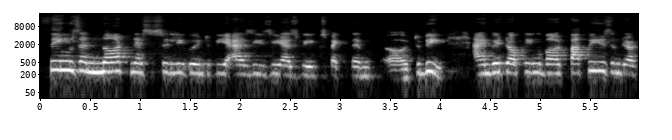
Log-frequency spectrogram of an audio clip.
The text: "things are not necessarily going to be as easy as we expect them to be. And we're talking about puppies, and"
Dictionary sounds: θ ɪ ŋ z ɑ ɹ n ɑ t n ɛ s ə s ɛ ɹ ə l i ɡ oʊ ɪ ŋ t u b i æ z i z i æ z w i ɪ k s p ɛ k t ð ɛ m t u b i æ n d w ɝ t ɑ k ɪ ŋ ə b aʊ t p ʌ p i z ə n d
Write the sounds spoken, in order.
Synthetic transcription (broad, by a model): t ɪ ŋ z ɑ ɹ n ɑ t n ɛ s ə s ɛ ɹ ə l i ɡ oʊ ɪ ŋ t u b i æ z i z i æ z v i ɪ k s p ɛ k t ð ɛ m t u b i æ n d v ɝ t ɑ k ɪ ŋ ə b aʊ t p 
